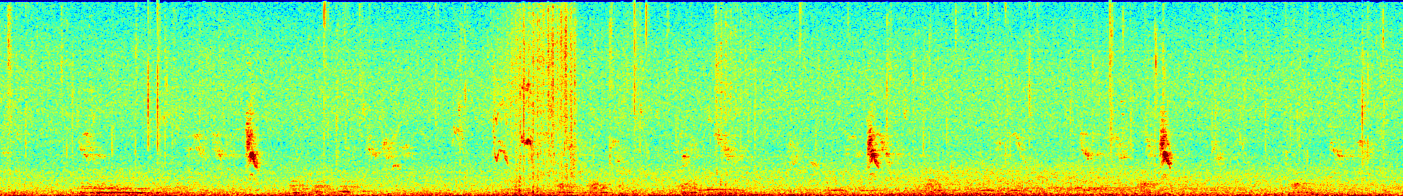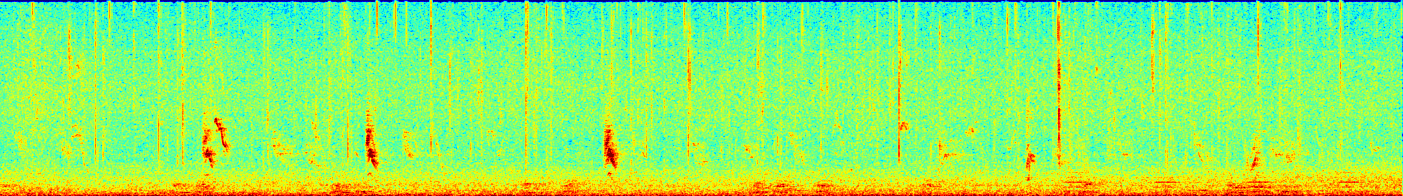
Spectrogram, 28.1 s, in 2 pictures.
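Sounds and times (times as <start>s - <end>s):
small birds chirping: 3.6s - 7.4s.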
